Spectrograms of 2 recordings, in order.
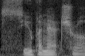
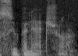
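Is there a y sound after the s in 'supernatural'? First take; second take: yes; no. First: A y sound follows the s. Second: No y sound follows the s. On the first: "historical yod retained ... even in the word supernatural" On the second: "which I should call supernatural"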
